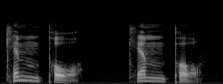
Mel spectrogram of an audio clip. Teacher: The n sound can sometimes in Japanese be pronounced as an M sound.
